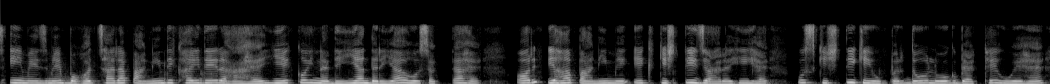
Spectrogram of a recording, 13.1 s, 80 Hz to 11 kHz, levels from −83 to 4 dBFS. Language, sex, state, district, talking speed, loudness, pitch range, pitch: Hindi, female, Bihar, Saran, 160 wpm, -27 LUFS, 250-290 Hz, 270 Hz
